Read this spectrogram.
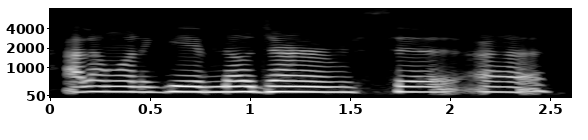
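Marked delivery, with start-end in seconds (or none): none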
